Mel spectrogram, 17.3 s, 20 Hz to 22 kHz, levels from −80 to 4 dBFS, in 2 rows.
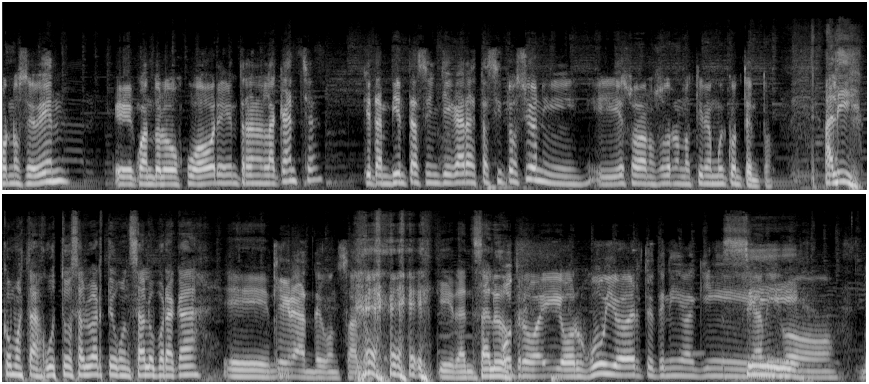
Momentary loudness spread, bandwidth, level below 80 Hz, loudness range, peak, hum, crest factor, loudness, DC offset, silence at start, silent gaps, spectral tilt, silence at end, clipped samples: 8 LU; 15.5 kHz; -40 dBFS; 3 LU; -4 dBFS; none; 14 dB; -18 LUFS; under 0.1%; 0 s; none; -5.5 dB/octave; 0 s; under 0.1%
